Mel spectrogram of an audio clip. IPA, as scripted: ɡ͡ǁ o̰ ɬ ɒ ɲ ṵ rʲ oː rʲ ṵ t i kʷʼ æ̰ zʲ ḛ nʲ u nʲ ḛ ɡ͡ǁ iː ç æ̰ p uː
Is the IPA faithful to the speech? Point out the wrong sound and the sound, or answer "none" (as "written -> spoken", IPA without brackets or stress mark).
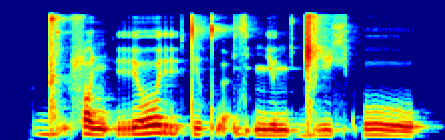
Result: o̰ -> ṵ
